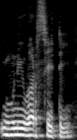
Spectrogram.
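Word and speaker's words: university: इसका हिंदी उच्चारण क्या है, यूनिवर्सिटी। इसका पहला अक्षर क्या है, य है, क्या है, य है, क्या है, य। इसका साउंड क्या होगा, य होगा, ठीक है।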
